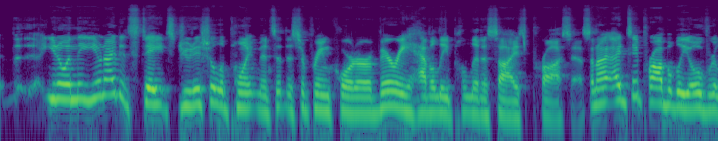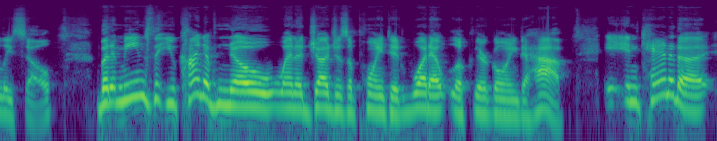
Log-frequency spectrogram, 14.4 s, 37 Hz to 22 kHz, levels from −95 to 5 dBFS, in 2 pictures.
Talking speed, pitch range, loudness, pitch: 190 wpm, 145-220 Hz, -22 LUFS, 170 Hz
